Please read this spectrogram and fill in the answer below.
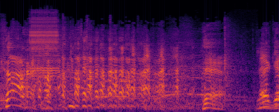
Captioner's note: buzzing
